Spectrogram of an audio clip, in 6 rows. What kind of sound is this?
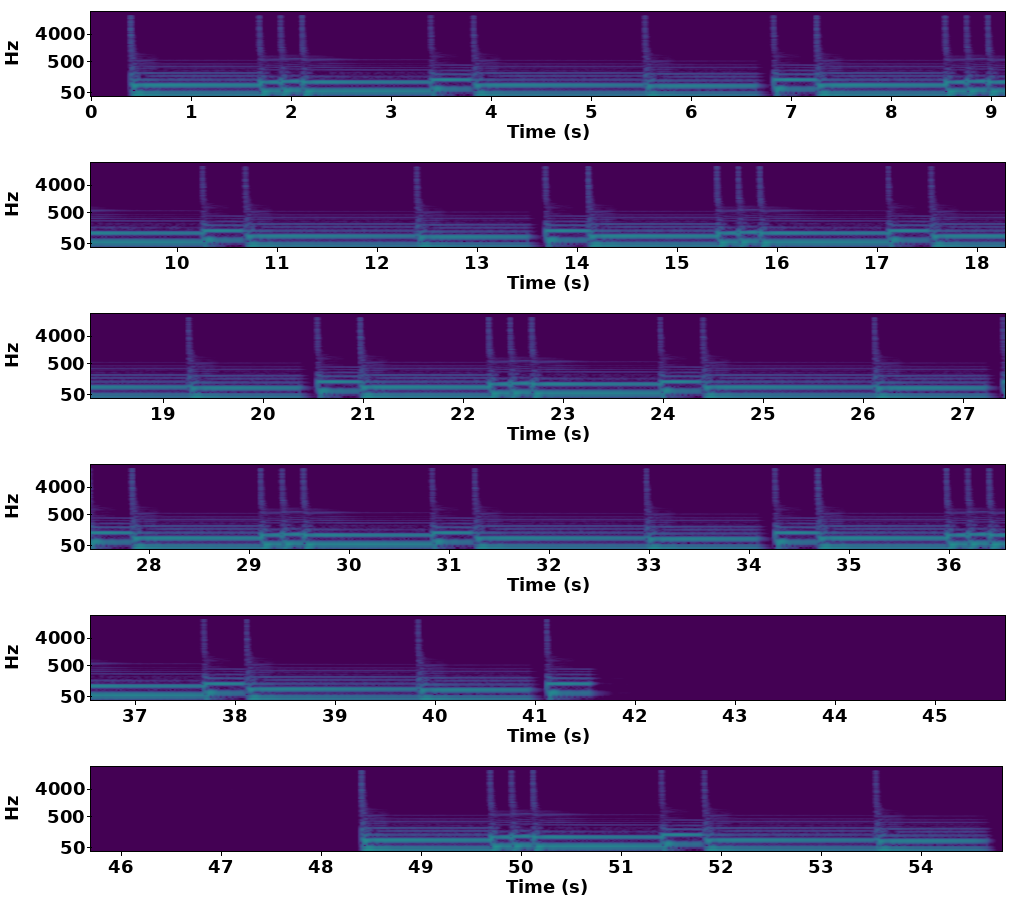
HH140 Bass Groove
A Bass groove I used in a recent track; at 140BPM.
Acoustic, Groove, Bass, Snickerdoodle, Hop, Keys, Tight, Bottom, Hip, 140, BPM, Funk, Synth, End, Beat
